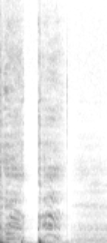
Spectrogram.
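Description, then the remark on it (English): A couple of short, hoarse coughs, the second one sharper, then quiet breathing fading out. No talking. “I coughed as I nodded.”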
